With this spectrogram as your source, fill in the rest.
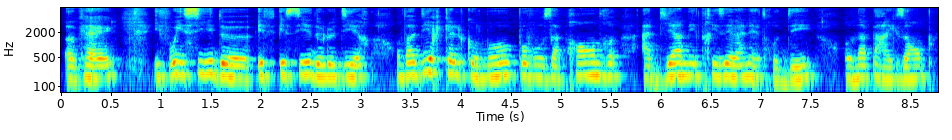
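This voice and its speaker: A woman teaching pronunciation in a slow, unhurried way, with a dark, mellow tone and a somewhat low voice. She addresses the viewer directly. She repeats each sound and word several times for learners to copy. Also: steady tone. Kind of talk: slow instructional lesson with drilled examples.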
